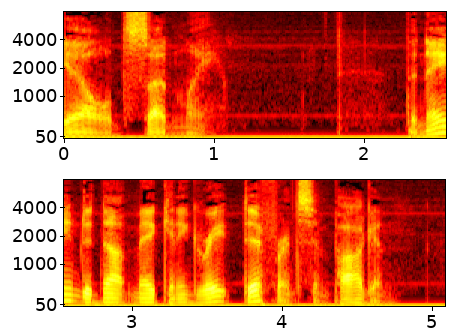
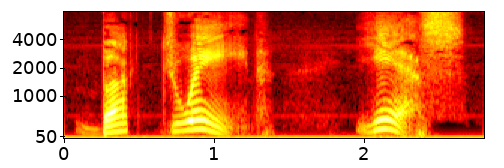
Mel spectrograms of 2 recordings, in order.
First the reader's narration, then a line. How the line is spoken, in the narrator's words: he broke out hotly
